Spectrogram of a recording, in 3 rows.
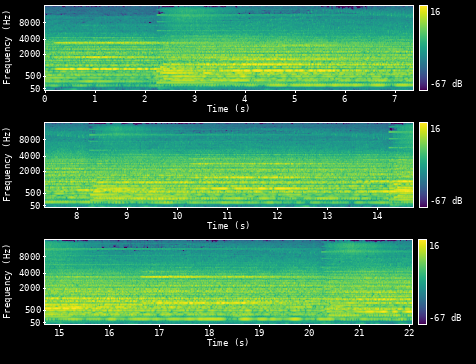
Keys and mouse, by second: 0.3-2.3 drag, 1.9-2.7 typing, 4.2-13.9 typing, 4.7 click, 7.2 click, 9.5 click, 11.3 click, 14.7-18.4 drag, 18.2-20.8 typing, 21.5 click, 21.9 click.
